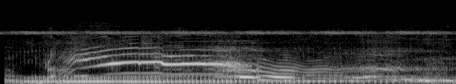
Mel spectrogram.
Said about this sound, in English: From the strained roar of a lion to the unearthly hoot of an owl.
